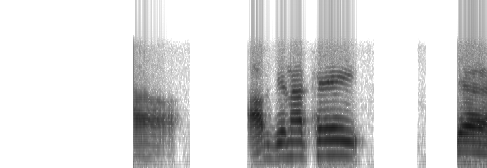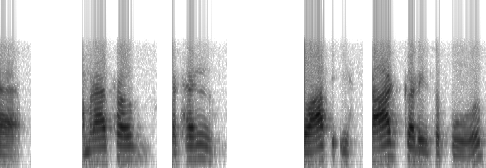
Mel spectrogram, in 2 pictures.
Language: Maithili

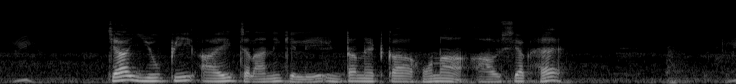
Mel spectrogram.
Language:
Hindi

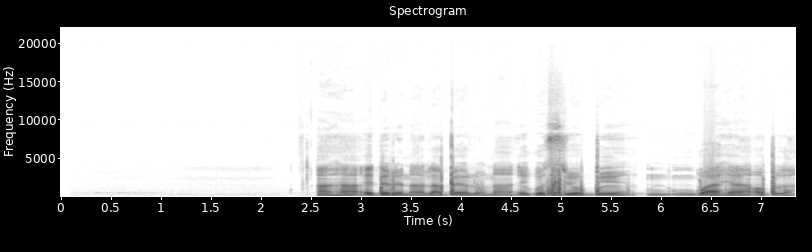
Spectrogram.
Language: Igbo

